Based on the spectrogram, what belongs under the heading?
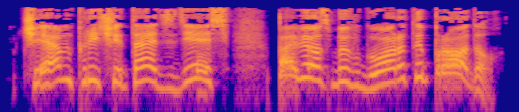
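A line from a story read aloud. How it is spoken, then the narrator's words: Shouting. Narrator (Russian): В ответ ему крикнула тетушка Софичка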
